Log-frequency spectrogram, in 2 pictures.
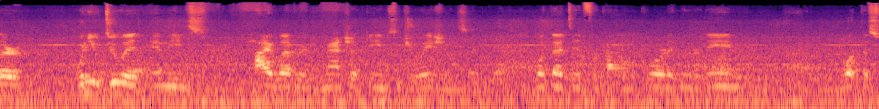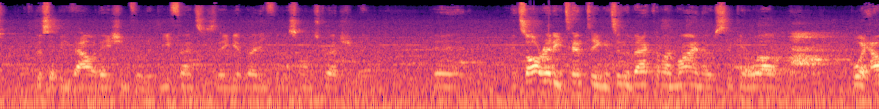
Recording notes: We apologize for lower-than-usual quality audio. We were using a different setup than normal because THE Postgame Live Show was using our main equipment and it just didn't go as expected.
